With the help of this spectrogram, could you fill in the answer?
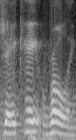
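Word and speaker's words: J. K. Rowling: in this game if you chose is pronounced JK rowling and it's plastered all over those seven books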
